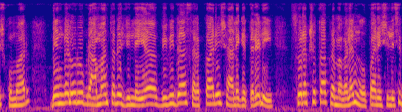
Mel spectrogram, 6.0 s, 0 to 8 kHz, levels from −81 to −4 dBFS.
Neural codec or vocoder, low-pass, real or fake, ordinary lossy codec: vocoder, 44.1 kHz, 128 mel bands, Pupu-Vocoder; 7.2 kHz; fake; none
